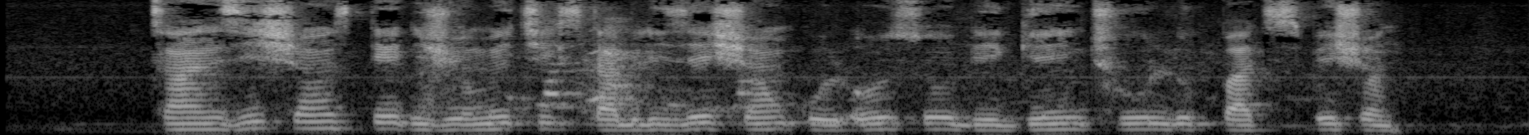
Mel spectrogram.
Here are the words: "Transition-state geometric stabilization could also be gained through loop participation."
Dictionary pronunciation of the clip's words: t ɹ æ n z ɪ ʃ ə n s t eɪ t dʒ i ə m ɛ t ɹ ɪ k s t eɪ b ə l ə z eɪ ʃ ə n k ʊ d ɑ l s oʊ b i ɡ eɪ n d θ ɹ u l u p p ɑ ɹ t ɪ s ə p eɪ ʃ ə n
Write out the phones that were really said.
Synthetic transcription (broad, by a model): t ɹ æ n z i ʃ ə n s t eɪ t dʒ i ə m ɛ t ɪ k s t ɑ b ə l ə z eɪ ʃ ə n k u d ɑ l s oʊ b i ɡ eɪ n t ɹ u l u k p ɑ t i s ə p eɪ ʃ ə n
